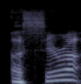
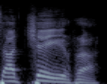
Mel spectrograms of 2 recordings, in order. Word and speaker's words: Serra: Sarah? I've always called you a Sarah. It's Achera. You roll the R's.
